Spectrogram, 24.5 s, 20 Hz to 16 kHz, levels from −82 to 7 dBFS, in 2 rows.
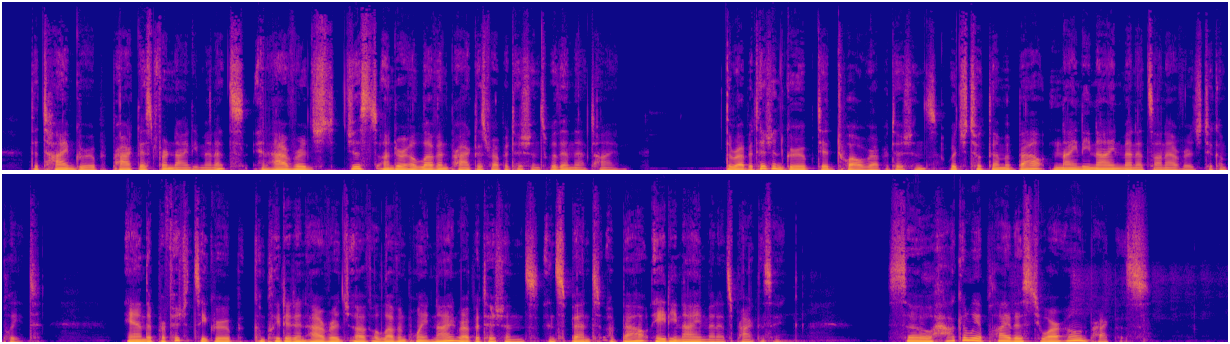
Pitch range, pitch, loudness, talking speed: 100-130 Hz, 115 Hz, -20 LUFS, 145 wpm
